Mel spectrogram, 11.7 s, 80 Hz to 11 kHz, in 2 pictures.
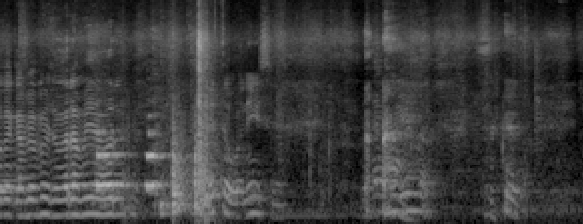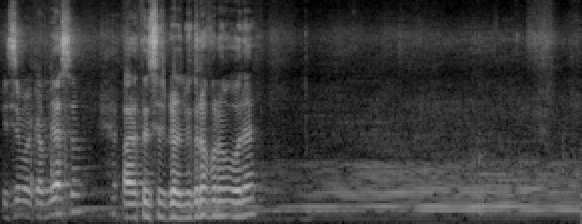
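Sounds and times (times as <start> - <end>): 
speech: 0.0 - 8.6
motorcycle engine running steadily: 6.2 - 11.6.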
